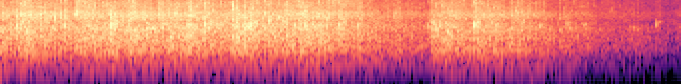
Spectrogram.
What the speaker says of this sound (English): Let's clap for the team that has had the dream from the very beginning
